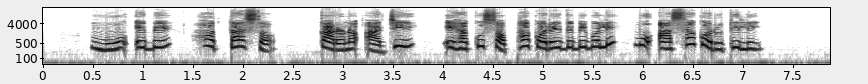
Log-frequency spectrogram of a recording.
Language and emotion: Odia, sad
